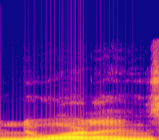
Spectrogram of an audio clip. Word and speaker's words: New Orleans: That's a lot more limited to the New Orleans and the Metairie parades and stuff like that.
